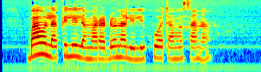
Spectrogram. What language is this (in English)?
Swahili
